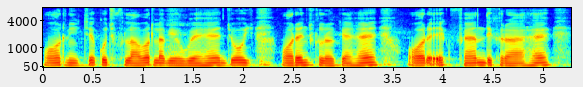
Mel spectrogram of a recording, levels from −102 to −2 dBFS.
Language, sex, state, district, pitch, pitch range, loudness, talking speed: Hindi, male, Jharkhand, Garhwa, 120 Hz, 115-125 Hz, -18 LUFS, 205 wpm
